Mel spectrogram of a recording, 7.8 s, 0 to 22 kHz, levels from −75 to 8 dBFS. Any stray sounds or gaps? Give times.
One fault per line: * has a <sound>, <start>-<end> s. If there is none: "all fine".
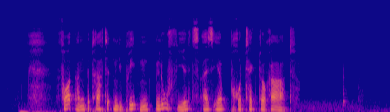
* has a thud, 6.6-7.0 s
